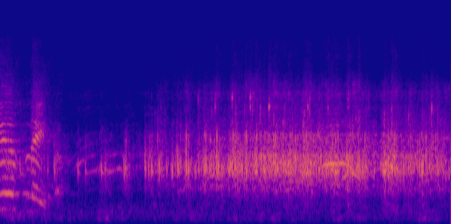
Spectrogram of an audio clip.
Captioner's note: crowd applauding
